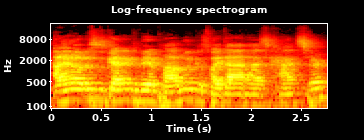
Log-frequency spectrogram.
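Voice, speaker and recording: A man with an Irish accent talks at a very fast pace. Noticeable background noise and audible room echo surround him. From Ireland. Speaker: comedian. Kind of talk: stand-up. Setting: stage with audience.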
